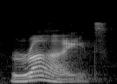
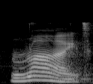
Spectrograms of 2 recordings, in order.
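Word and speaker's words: write: are not pronounced like right right so right is spelled w-r-i-t-e but w is not heard it's not pronounced also knee knee there's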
